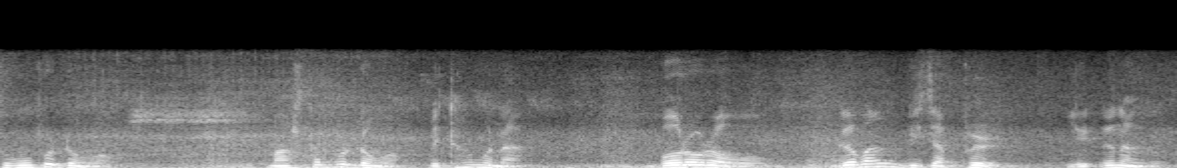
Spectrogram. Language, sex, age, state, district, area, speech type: Bodo, male, 45-60, Assam, Udalguri, urban, spontaneous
